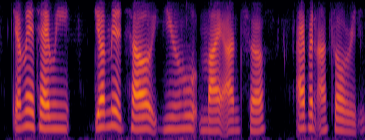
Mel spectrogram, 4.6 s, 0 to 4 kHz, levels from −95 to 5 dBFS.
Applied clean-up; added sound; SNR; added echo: neural separator model SepFormer WHAMR!.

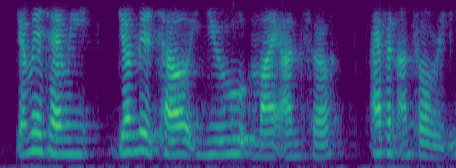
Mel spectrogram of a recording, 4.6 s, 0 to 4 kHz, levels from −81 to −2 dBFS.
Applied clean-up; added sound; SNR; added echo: neural separator model SepFormer DNS4.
